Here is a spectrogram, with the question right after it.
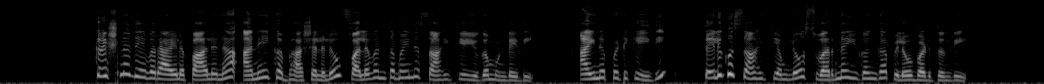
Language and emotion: Telugu, neutral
